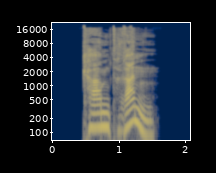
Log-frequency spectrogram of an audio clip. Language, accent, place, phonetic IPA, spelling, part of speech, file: German, Germany, Berlin, [ˌkaːmt ˈʁan], kamt ran, verb, De-kamt ran.ogg
- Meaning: second-person plural preterite of rankommen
